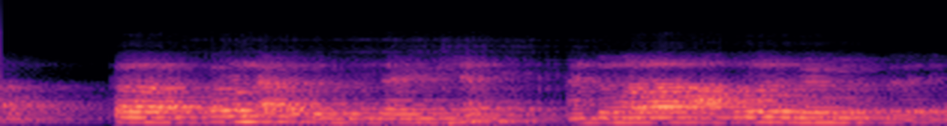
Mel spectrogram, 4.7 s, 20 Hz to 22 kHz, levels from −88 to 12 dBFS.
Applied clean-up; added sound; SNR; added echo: neural separator model SepFormer DNS4.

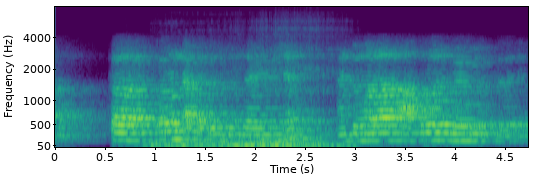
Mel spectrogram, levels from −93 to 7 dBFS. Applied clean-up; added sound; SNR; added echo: none; Animal; 7 dB; reverberation time 1.2 s.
